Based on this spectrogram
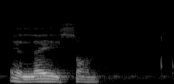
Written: Eleison

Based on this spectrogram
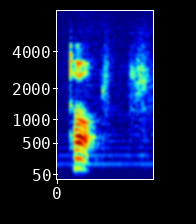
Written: tw

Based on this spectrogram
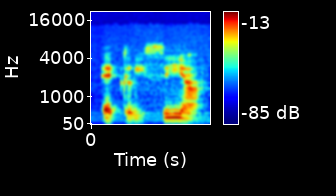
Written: eklisiam

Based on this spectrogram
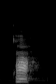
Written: ta

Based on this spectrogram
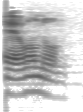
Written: eonon

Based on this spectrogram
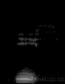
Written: yis

